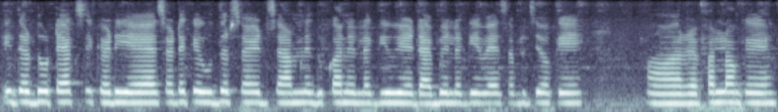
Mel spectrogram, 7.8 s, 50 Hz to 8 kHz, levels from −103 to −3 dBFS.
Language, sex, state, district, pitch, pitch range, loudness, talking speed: Hindi, female, Rajasthan, Bikaner, 225 Hz, 220-235 Hz, -13 LUFS, 175 wpm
